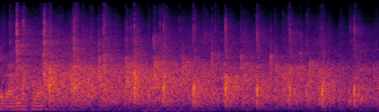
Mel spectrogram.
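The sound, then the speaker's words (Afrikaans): A church audience clapping hands in praise to the Lord: dense, steady applause with sharp individual claps, mixed with voices. “Amen, kom ons gee die Here hande klap,”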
